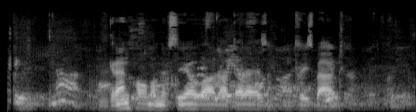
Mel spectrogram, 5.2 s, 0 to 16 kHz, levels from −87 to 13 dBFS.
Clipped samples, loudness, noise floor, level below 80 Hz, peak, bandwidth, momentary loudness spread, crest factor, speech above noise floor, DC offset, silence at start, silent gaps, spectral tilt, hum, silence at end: under 0.1%; -21 LUFS; -41 dBFS; -58 dBFS; -2 dBFS; 11.5 kHz; 17 LU; 20 dB; 20 dB; under 0.1%; 0.1 s; none; -6 dB/octave; none; 0.1 s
